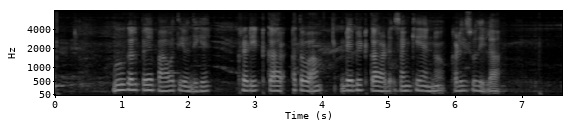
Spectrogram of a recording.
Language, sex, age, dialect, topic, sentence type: Kannada, female, 41-45, Coastal/Dakshin, banking, statement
